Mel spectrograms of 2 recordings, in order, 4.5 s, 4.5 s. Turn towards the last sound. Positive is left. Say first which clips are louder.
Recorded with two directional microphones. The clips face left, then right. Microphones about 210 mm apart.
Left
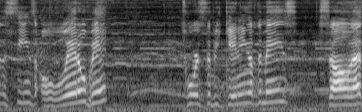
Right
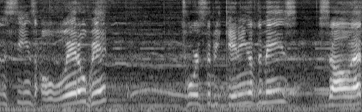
# right 2 dB
turn(degrees=-20)  # may be behind; listen again after turning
